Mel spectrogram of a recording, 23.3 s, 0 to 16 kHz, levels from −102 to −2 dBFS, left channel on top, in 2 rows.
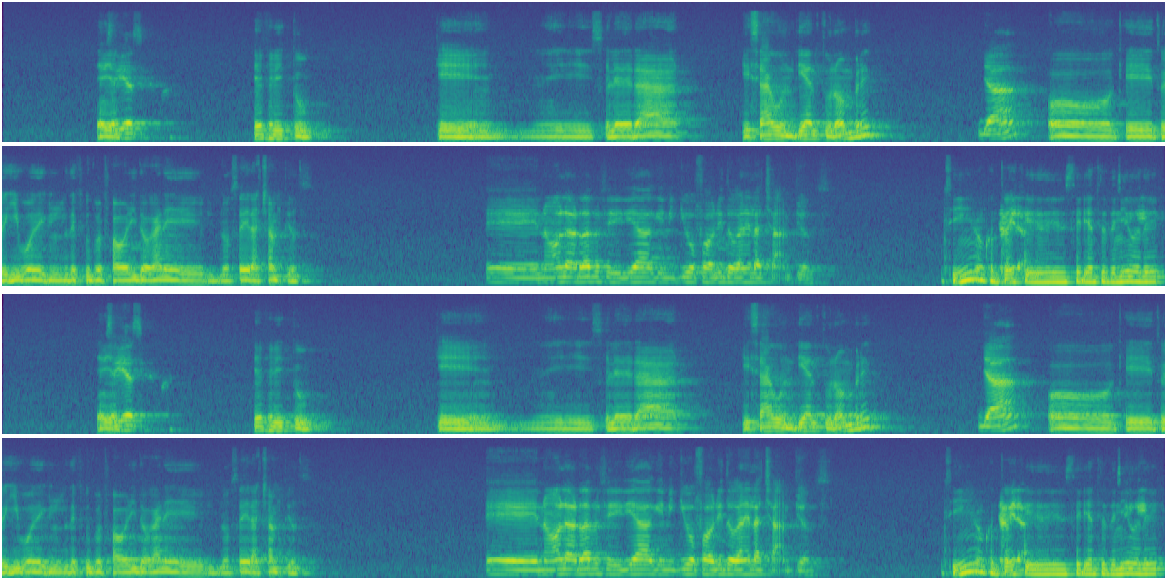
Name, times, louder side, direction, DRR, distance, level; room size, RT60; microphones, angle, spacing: voice 1, 1.1-1.4 9.8-10.2 16.5-19.8 21.6-21.9 23.0-23.1, right 2 dB, 45° right, 10 dB, 1.2 m, -19 dB
voice 2, 2.5-3.2 4.3-6.8 7.4-8.7 10.5-14.7 21.0-23.2, left 1 dB, 15° left, 12 dB, 0.9 m, -17 dB
24.0 x 17.5 x 7.2 m, 0.84 s
head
